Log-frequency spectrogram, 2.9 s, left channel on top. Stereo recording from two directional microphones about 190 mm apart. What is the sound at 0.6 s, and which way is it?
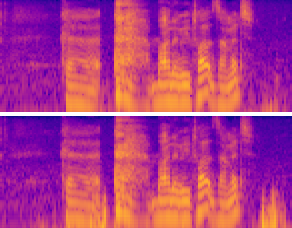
Speech, 15° right (ahead or behind).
